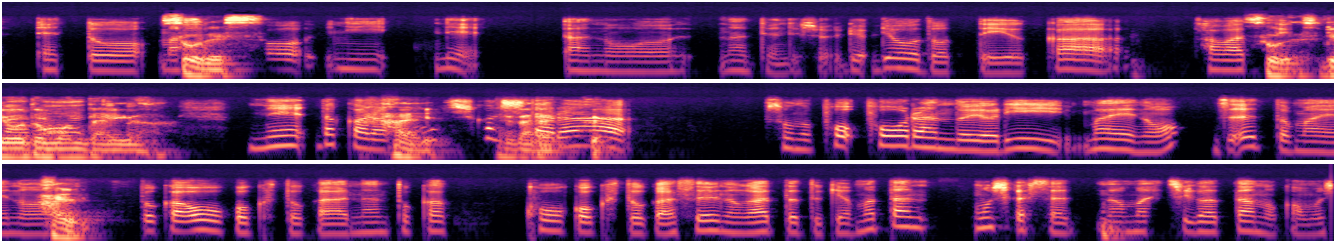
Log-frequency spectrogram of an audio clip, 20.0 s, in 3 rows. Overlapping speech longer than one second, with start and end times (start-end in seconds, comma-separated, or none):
6.2-7.5, 8.4-9.8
